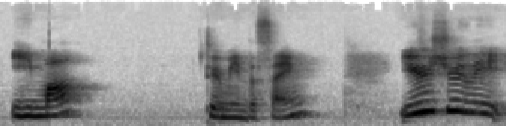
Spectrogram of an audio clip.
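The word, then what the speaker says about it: 今: say now in japanese we say ima hello ima if you say ima lo hai ima that means the same as living room so living room we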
